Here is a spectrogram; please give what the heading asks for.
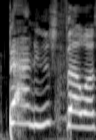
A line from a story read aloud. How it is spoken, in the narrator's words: I hollered very loud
